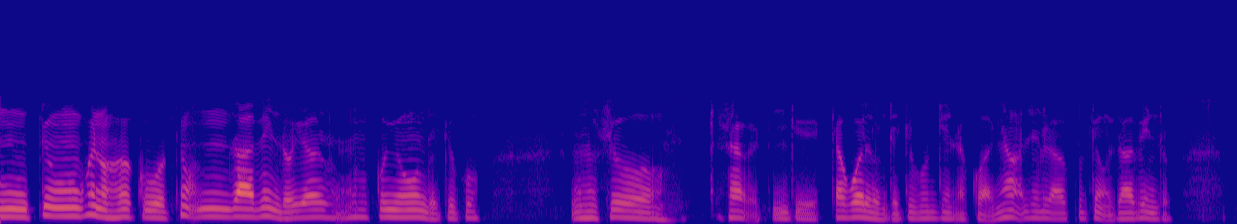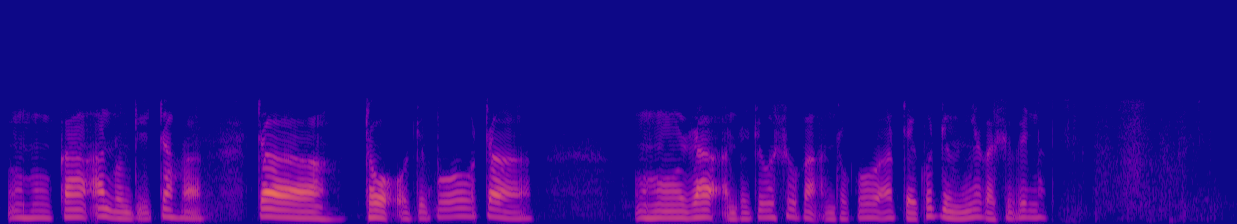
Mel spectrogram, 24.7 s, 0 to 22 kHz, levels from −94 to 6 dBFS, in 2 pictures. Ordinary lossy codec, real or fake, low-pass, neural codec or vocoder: none; real; 3.6 kHz; none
